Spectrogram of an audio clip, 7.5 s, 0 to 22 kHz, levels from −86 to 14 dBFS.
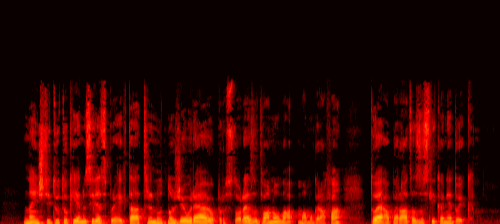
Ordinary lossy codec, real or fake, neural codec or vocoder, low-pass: MP3, 64 kbps; real; none; 14.4 kHz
